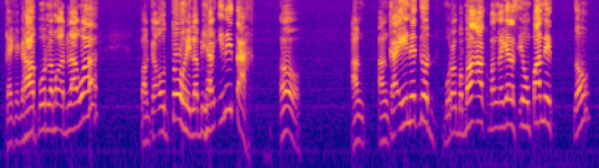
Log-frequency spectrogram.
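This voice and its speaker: A man hosting a morning radio show, chatty and joking, his voice hoarse from a cough and cold. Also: sits high, big pitch swings, moderate pace, fairly bright tone, dry recording. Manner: jokey, laughs often at his own quips. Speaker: radio host.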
